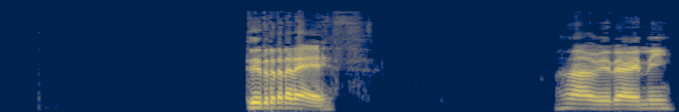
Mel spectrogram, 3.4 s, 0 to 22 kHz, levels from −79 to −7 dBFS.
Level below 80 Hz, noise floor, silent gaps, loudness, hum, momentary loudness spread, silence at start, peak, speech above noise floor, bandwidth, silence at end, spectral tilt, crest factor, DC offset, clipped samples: -64 dBFS; -80 dBFS; none; -17 LUFS; none; 9 LU; 1.25 s; -2 dBFS; 62 dB; 15 kHz; 0.05 s; -3.5 dB/octave; 20 dB; under 0.1%; under 0.1%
